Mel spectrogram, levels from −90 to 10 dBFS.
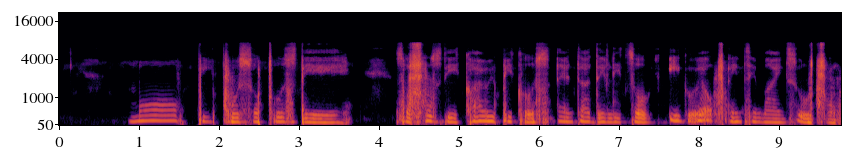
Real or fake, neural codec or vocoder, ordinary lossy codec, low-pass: fake; codec, 16 kHz, 4 kbps, X-Codec, HuBERT features, trained on LibriSpeech; none; 7.2 kHz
